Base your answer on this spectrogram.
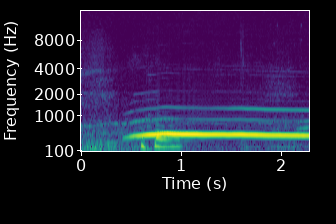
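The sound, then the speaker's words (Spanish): Neighborhood dogs howling at night in the city: a long, loud, mournful howl that rises at the start and then holds a steady high pitch, with no talking. “Dicen que el perro aúlla cuando se siente solo. Empezó uno y luego se unieron todos los perros del barrio.”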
